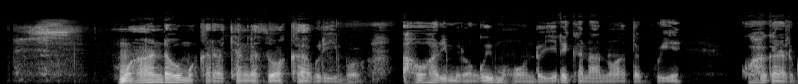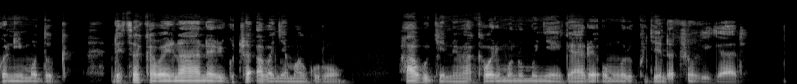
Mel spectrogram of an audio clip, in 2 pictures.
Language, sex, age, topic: Kinyarwanda, male, 18-24, government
